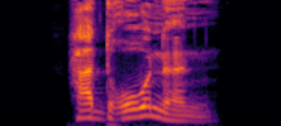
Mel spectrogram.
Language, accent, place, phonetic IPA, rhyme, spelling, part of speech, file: German, Germany, Berlin, [haˈdʁoːnən], -oːnən, Hadronen, noun, De-Hadronen.ogg
- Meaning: plural of Hadron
